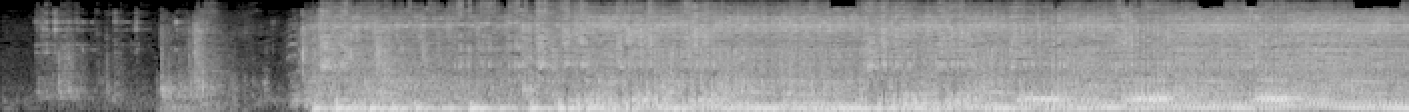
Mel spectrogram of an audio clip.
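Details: Honda Grand fitted with a used CDI from another bike, after the leaking spark plug cap problem: the engine catches after a couple of tries, then settles into a steady, even idle with no misses. It runs normally.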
